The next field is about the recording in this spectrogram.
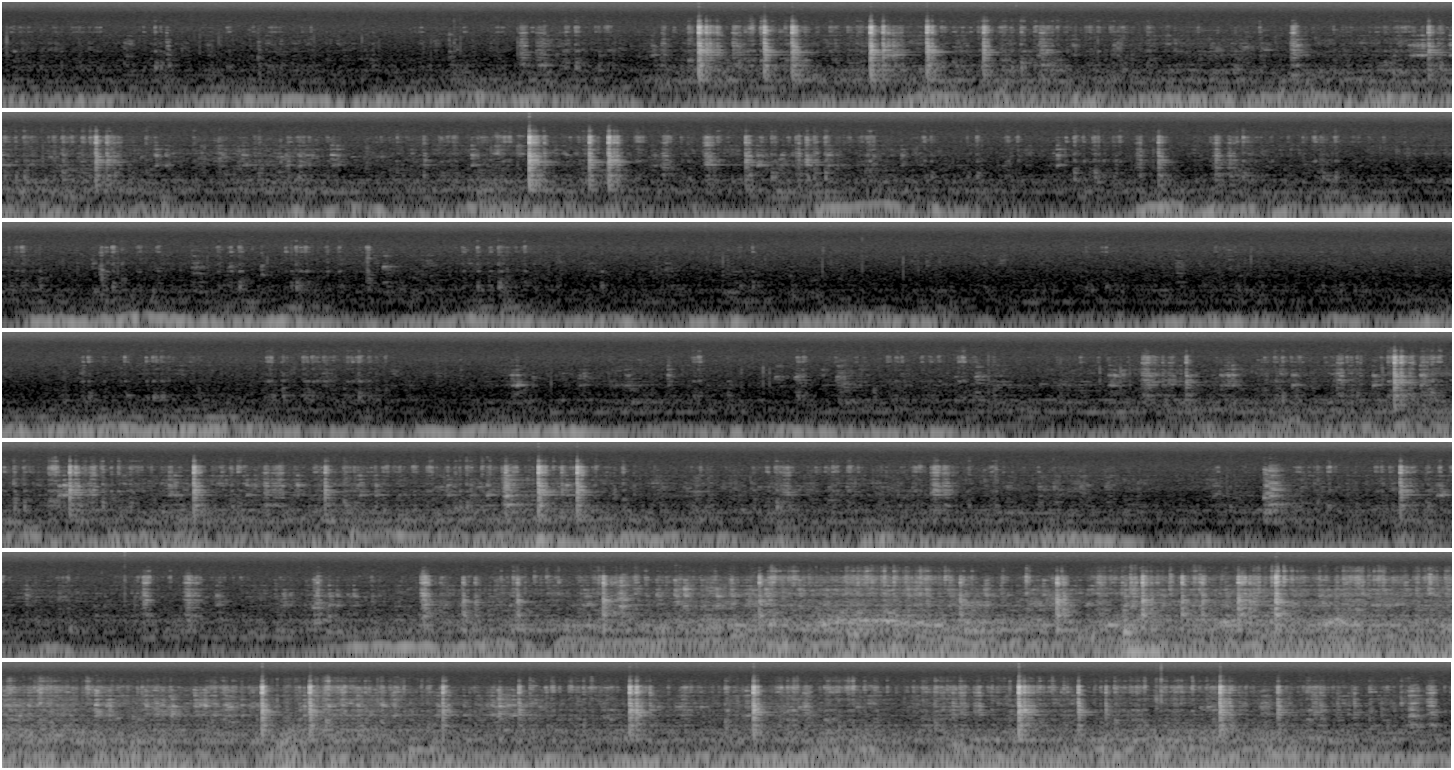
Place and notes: Sirutėnai, Lithuania, rusty barbed wire
A fragment od barbed wire, probably even from soviet times. Contact microphones recording.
